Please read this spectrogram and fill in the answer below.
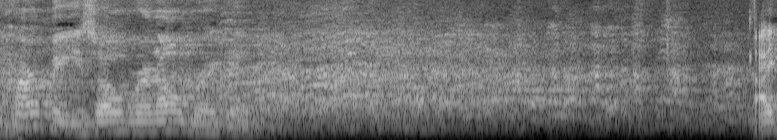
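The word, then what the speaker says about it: Hermès: It's pronounced Hermes. Oh, this is what happens with poor people try to pronounce. This is what happens when one of the poorest puts luxury in his mouth.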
